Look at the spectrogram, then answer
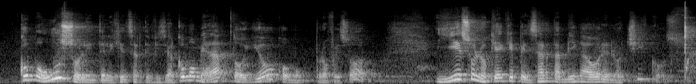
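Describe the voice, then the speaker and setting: A man speaks at a very fast pace with very wide pitch swings. Noticeable background noise and audible room echo fill the recording. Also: medium pitch for a man. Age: younger than 60. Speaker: education expert. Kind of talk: interview conversation. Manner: analytical, explanatory.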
